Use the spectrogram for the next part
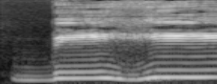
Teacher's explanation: پھر بی چھوٹی آواز ہے اور ہی لمبی آواز ہے، تو اس کو لمبا رکھیں گی، ڈبل رکھیں گی، ڈبل صرف، ٹھیک ہے، زیادہ لمبا نہیں۔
